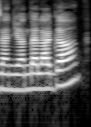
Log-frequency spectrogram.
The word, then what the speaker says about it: San Joan d'Alacant: Sí, esta vez nos hemos trasladado al campus de San Joan d'Alacant. – Qué buena pronunciación, ¿eh? – Sí.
